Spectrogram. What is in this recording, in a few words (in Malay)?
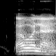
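"kawalan", Malay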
